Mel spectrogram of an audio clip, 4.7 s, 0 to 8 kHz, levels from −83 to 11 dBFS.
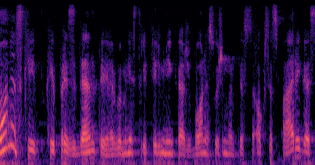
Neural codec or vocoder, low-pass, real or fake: none; 7.2 kHz; real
